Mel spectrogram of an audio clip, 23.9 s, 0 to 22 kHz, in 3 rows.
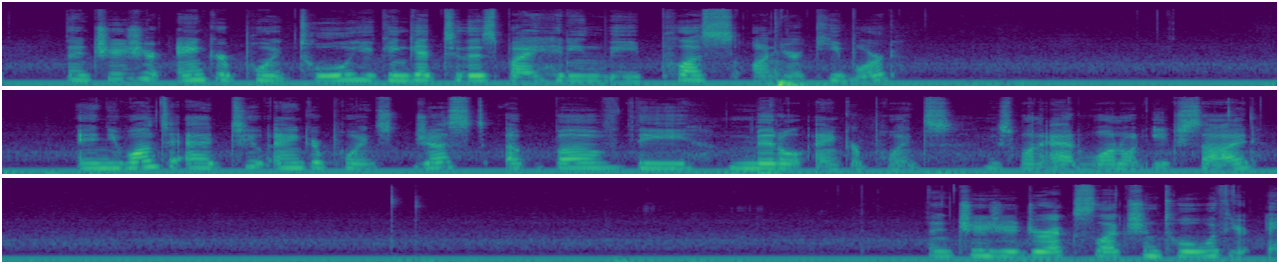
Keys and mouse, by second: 15.6 click.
